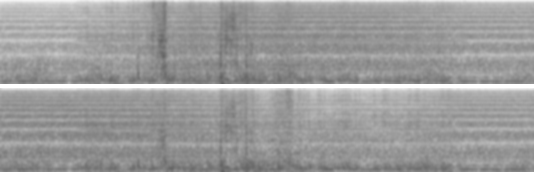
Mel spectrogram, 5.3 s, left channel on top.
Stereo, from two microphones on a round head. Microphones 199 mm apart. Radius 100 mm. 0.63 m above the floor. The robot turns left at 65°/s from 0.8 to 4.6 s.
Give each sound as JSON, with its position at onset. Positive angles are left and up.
{"t": 0.0, "sound": "a drone", "azimuth_deg": -115}
{"t": 1.4, "sound": "scissors", "side_deg": 65}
